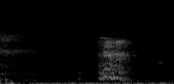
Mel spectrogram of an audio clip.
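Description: A single short, fairly sharp cough, with quiet breathing noise before and after and no talking.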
